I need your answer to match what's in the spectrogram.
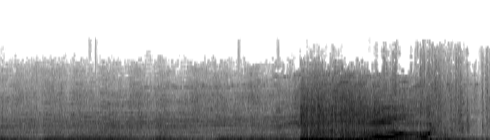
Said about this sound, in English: Dietrich, who sets off a flamethrower, which hits Frost, sends him over the side and falling down, and then the ammo explodes. And all I've got written down is, then all hell breaks loose.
